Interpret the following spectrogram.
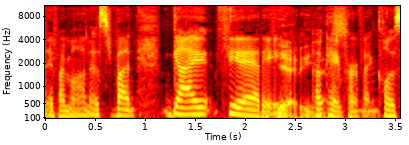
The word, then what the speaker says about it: Fieri: He would yell at you, it's Fieri. He's okay. Italian. Well, it's very particular about his pronunciation.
